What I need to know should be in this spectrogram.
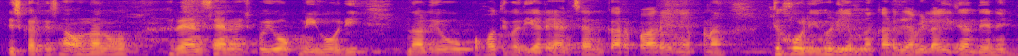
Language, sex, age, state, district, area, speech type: Punjabi, male, 18-30, Punjab, Gurdaspur, urban, spontaneous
